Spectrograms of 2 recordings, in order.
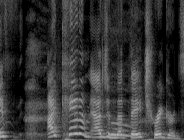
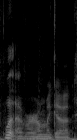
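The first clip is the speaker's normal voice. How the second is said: much softer, lower, fed-up mutter; muttered whatever; 8 semitones lower, 15 dB quieter than usual. Retold or imitated. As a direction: sigh it out under your breath. Retold exasperated inner reaction.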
